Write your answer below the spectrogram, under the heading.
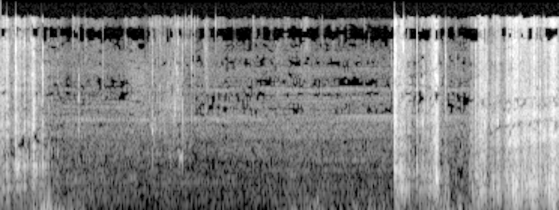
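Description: Toy cars clattering against each other in a plastic bucket as a hand rummages through them: a short rattle at the start, a faint one about two seconds in, then a louder, longer bout of clattering from about five seconds in.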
